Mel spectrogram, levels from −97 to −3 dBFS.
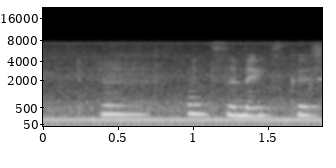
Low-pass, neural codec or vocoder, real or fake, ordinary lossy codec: none; none; real; none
